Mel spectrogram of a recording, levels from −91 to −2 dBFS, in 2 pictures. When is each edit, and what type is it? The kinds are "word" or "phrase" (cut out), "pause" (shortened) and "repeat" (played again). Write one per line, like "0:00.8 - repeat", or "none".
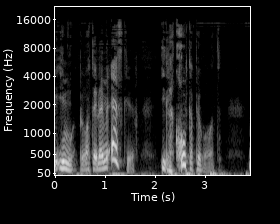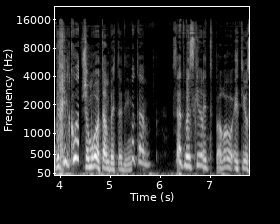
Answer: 0:02.6 - word
0:04.4 - word
0:05.0 - word
0:05.4 - word
0:06.8 - word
